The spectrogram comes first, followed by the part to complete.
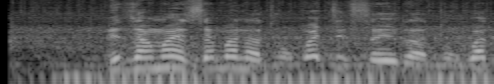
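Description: A man talking over a motorcycle engine idling steadily underneath, a low, even rumble.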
